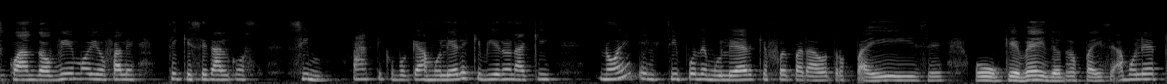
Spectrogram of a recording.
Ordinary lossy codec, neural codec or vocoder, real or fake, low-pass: none; none; real; none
